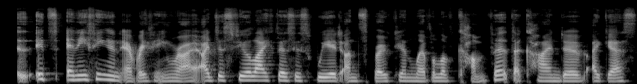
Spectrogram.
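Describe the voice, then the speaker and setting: Over a silent background in a very clean recording, a woman with an Australian accent speaks at a moderate pace. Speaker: influencer and writer. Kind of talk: casual chat.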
